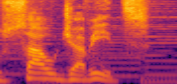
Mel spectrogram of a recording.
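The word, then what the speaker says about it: Tsawhawbitts: Según su tradición oral, un gigante llamado Sau Beats, pronunciado aproximadamente tu Saujabits, vivía en algún lugar dentro de sus paredes.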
